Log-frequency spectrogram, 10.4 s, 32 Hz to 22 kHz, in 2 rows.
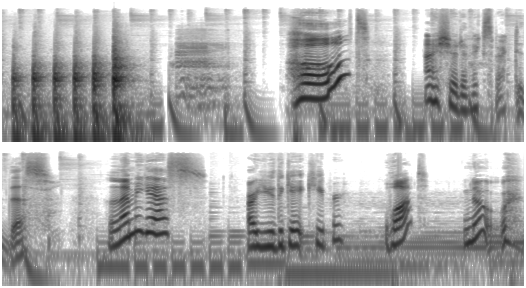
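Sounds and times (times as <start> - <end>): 
firm knocks on a door: 0.0 - 1.6
speech: 3.0 - 3.5, 4.2 - 10.4.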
